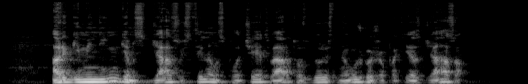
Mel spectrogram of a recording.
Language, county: Lithuanian, Vilnius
